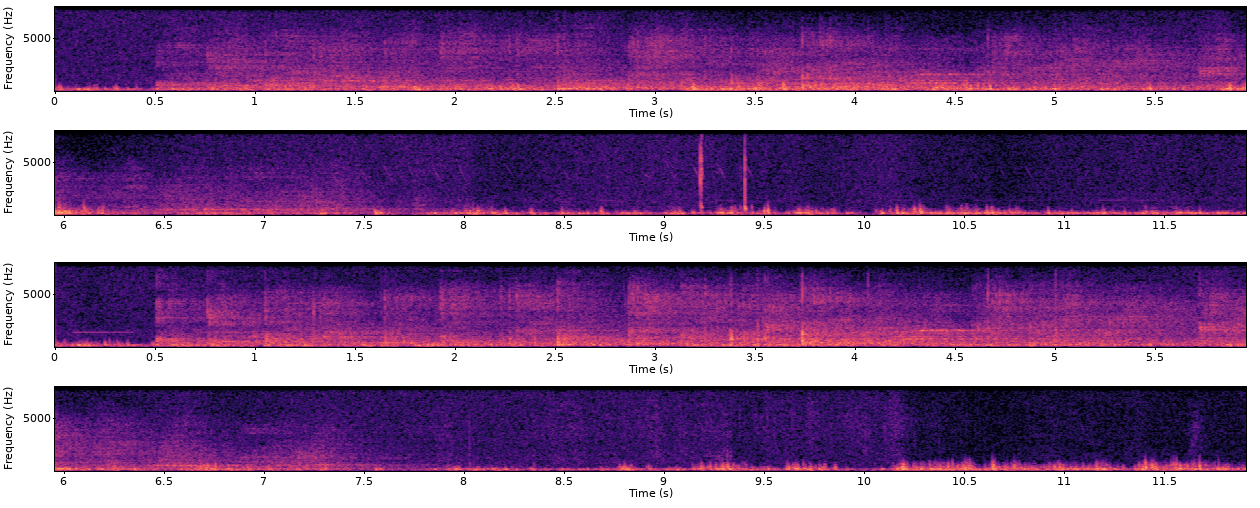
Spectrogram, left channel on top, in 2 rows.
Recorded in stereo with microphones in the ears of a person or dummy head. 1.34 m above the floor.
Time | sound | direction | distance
0.5 | running footsteps | 40° right (ahead or behind) | 2.5 m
